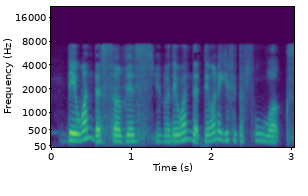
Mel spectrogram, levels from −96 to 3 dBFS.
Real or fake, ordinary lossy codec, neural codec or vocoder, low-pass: fake; MP3, 48 kbps; autoencoder, 48 kHz, 32 numbers a frame, DAC-VAE, trained on Japanese speech; 7.2 kHz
